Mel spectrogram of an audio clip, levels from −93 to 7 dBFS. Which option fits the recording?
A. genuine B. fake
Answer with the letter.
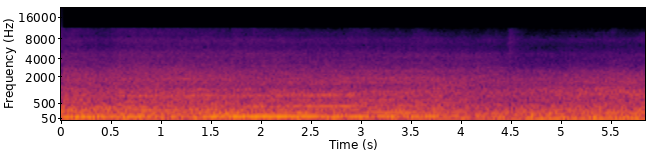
A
